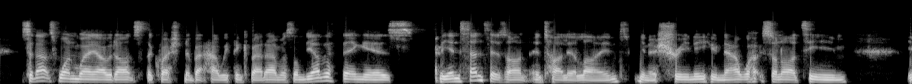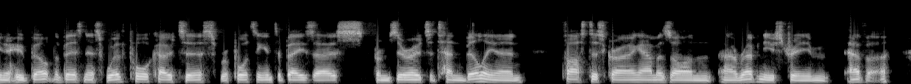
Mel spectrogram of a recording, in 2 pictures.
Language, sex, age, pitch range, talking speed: English, male, 20-39, 105-125 Hz, 190 wpm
